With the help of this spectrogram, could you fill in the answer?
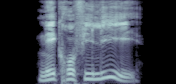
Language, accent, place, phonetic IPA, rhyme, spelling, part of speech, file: German, Germany, Berlin, [ˌnekʁofiˈliː], -iː, Nekrophilie, noun, De-Nekrophilie.ogg
- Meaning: necrophilia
